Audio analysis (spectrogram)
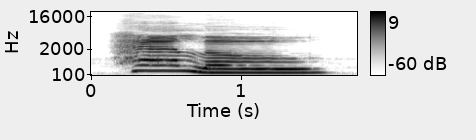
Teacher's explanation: the vowels are a little bit elongated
